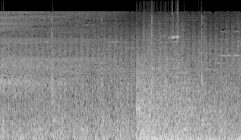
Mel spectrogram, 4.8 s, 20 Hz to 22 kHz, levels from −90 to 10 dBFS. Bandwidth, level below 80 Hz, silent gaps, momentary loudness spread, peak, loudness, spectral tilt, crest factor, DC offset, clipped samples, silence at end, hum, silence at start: 16.5 kHz; -18 dBFS; none; 7 LU; 0 dBFS; -11 LUFS; -4.5 dB/octave; 10 dB; under 0.1%; 0.8%; 0 s; none; 0 s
